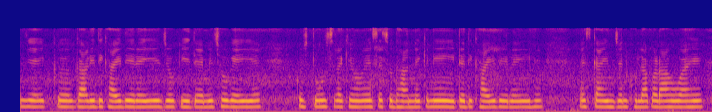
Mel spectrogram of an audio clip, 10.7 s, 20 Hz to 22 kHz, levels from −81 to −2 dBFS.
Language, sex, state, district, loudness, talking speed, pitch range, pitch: Kumaoni, female, Uttarakhand, Uttarkashi, -22 LUFS, 185 wpm, 210-220 Hz, 215 Hz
